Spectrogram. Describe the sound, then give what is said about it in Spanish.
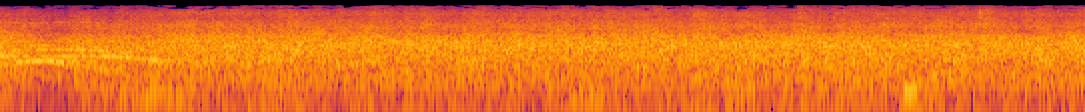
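Sustained applause from many people in a council chamber, a dense, steady wash of clapping that stays loud and even for several seconds without fading. “más allá de los aplausos circunstanciales”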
